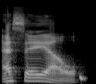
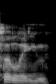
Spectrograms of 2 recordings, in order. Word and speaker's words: Saline: But Chris, spell pronounce SALINE. SALINE. How do you pronounce it? SALINE. Saline, right? And Rob, how do you pronounce the town? It's Celine. Celine, like the moon. Okay. Or like Dion.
